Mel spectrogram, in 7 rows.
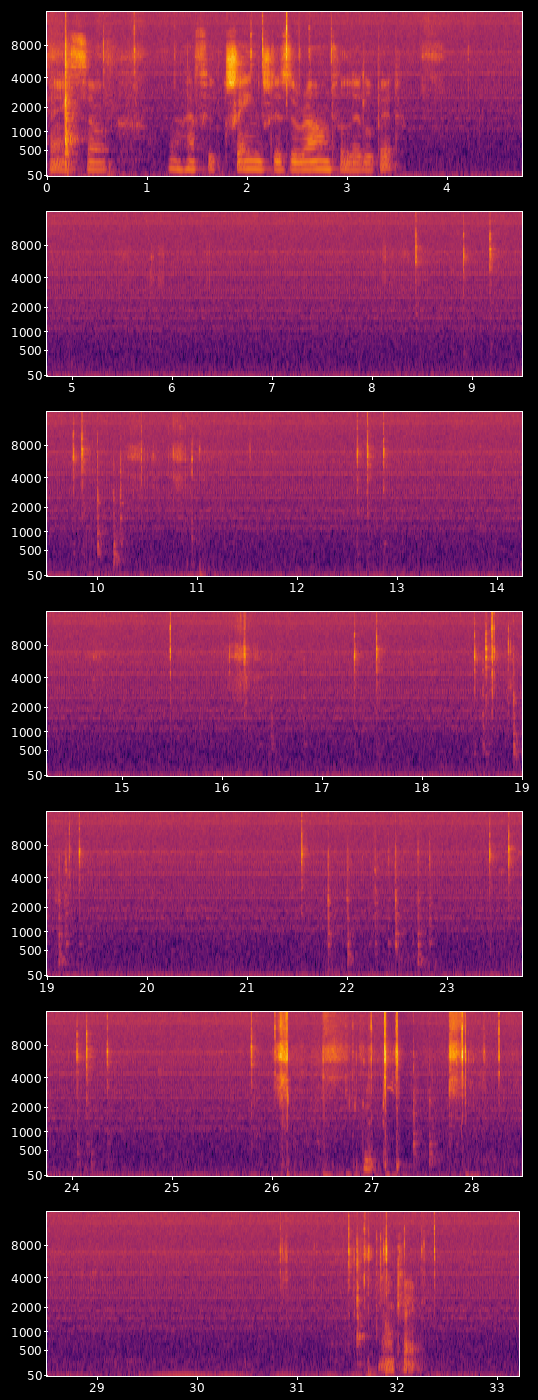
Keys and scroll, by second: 10.8 g, 26.5 Delete, 26.9 Return, 31.7 alt+a.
